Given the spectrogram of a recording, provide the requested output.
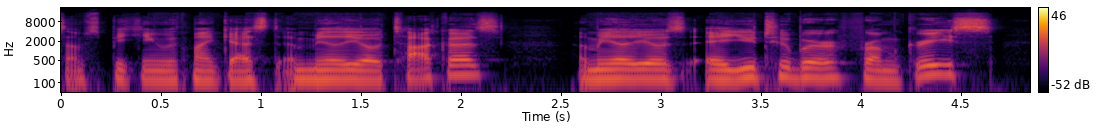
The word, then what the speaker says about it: Emiliotakas: Emilio Takas.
